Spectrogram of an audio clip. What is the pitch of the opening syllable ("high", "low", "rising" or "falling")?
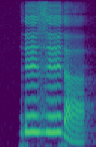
high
